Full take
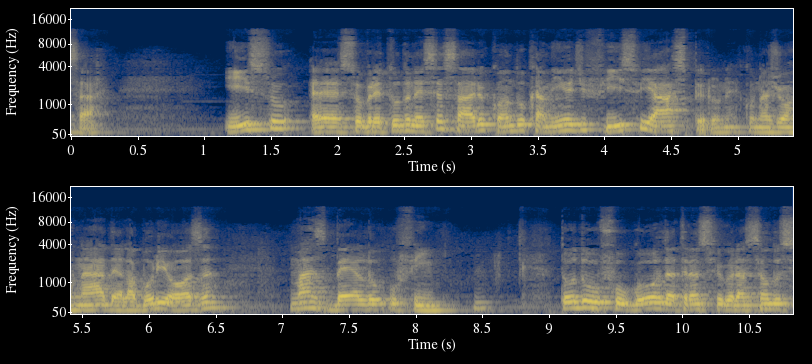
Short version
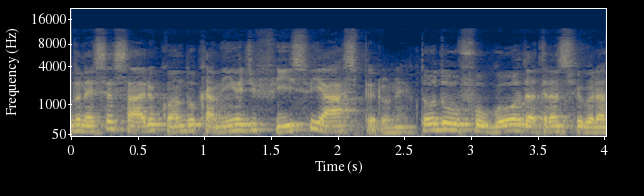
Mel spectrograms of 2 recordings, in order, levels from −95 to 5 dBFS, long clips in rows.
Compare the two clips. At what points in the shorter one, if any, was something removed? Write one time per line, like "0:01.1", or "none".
0:02.6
